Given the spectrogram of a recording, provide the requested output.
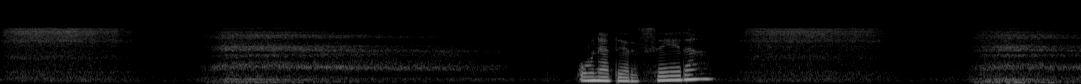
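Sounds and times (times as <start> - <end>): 
deep breath in and out during a guided breathing exercise: 0.0 - 5.2, 7.3 - 10.7
speech: 5.8 - 7.6.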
